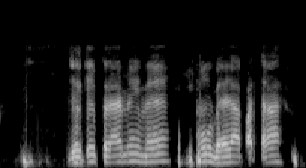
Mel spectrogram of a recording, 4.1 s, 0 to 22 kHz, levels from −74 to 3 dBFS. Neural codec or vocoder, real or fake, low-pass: codec, 16 kHz in and 24 kHz out, 1.1 kbps, FireRedTTS-2 codec; fake; 7.2 kHz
